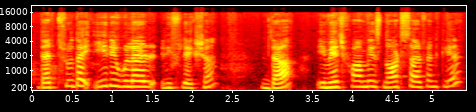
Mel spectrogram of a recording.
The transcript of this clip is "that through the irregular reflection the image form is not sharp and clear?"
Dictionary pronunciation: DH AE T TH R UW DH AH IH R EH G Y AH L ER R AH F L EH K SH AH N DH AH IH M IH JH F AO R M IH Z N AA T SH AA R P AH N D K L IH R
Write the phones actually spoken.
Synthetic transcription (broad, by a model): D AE T T R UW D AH IH R EH G Y AH L ER R AH F L EH K SH AH N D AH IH M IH JH F AO R M IH Z N AA T S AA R F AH N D K L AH R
